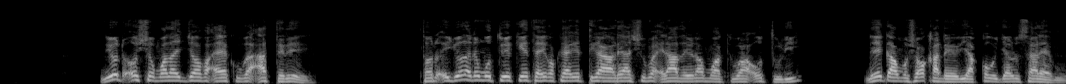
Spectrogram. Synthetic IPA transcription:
neondoːɕjɔmwaðanid͡ʒɛhɔva̰ʔɛkuːɣa̰ʔateɾe | tɔːndoiɲɔðɛnemotwekeːtɛiɣɔkeɾeaɣetiɣaɣaɾeaʃumaʔeɾaðeɾeɾamwakiwaʔotuɾi | neːŋɡamoɕ̬ɔːkaneeɾiakoud͡ʒɛɾusaɾɛmu

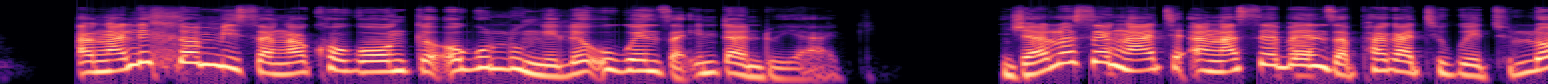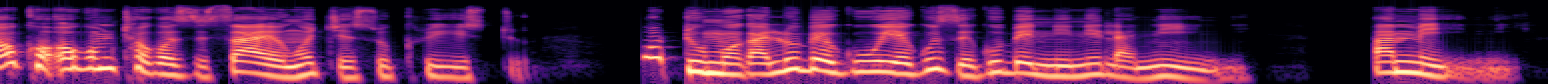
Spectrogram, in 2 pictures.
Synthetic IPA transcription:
aŋaliɬomisaŋakʰɔɣɔŋkʼɛʔoɣuluŋɛlɛʔuɣwɛnd͡zʱa̰ʔintʼandʱɔja̰ːkʰɛ̥ | nd͡ʒʱalɔsɛŋatʰiʔaŋasɛβɛnd͡zʱapʰaɣatʰiɣwetʰulɔkʰɔʔoɣum̩tʰɔɣozisajɔŋɔd̥ʒ̥ʱesukʰriːstʼu | ud̥ʱumɔɣaluβɛɣujɛɣuzɛɣuβɛninilaniːni | ameːni

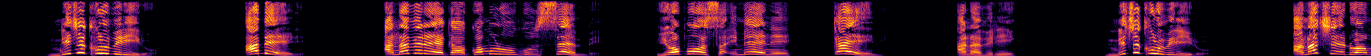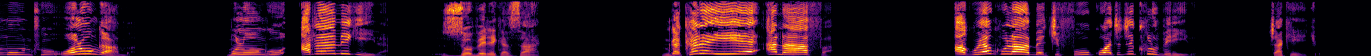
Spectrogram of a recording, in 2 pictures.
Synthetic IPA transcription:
ndit͡ʃikʰulupiɾiɾɔ̰ | aɓɛɾɛ̰ | anapɛɾɛk̬akwamuluŋɡun̩sɛmbɛ̰ | jɔpɔsaʔimɛnɛ | kaɛni | anapɛɾɛːkḁ | ndit͡ʃikʰulupiɾiɾɔ̰ | anat͡ʃʰɛɗwamuntʰuwɔluŋɡaːma̰ | muluŋɡuatajamikiɾa̰ | zɔpɛɾɛkaza̰ːkɛ̥ | ŋɡakʰalɛijɛʔanaːfa̰ | ak̬ujaŋkʰulaɓɛt͡ʃifukwat͡ʃat͡ʃikʰulup̬iɾḭɾɔ̰ | t͡ʃakɛ̰ːt͡ʃɔ̥

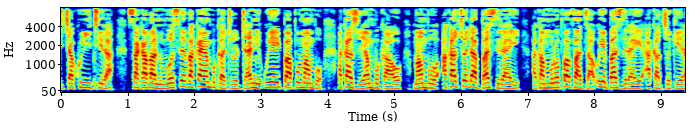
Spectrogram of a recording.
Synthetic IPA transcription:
it͡ʃakuitiːɾasakaʋan̤uʋo̞se̞ʋakajambukad͡ʒo̞rodʱaniʔuje̞ipapo̞mambo̞akazo̞jambukaːwo̞mambo̞ʔakat͡ʂe̞ɗabʱaziɾai | akamuɾo̞pafad͡zaʔuje̞bʱaziɾaiʔakad͡zo̞ke̞ːɾa

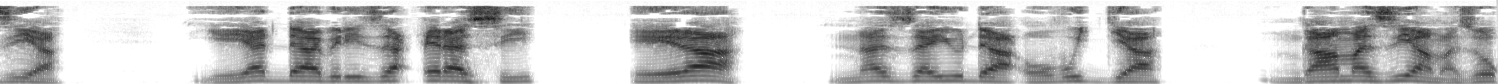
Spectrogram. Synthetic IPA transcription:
ija | je̞jadːaːβiɾizaʔe̞ɾasi | e̞ɾa | nazːajudaʔo̞βuɟːa | ŋɡaːmazijamazo̞ː

